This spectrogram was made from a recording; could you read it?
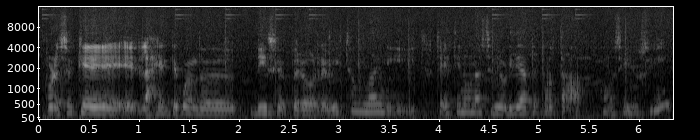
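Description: A man, a magazine editor telling his story as a guest in a TV studio interview, animated and full of "eh" fillers, speaking into a lapel mic. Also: sits high, brisk, vocal fry, slight background noise. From Colombia. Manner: animated storytelling, frequent "eh" fillers, gestures while talking. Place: TV news studio set.

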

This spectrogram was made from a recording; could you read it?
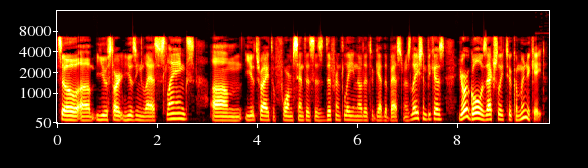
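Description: A man's voice: medium pitch, steady tone, normal speed, a little mellow, no room sound, dull audio. A man whose first language is Portuguese, explaining technical work as an interview guest, with frequent ums and repeated words. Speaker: guest, translation test lead.

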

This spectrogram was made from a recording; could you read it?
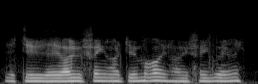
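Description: A man giving halting, off-the-cuff commentary as he walks around outdoors with a handheld camera. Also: a little high, completely flat delivery. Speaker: urban exploration vlogger. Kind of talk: casual walking vlog commentary. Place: outdoors on an overgrown derelict site. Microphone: handheld camera's built-in microphone. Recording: muffled, noisy handheld outdoor recording.

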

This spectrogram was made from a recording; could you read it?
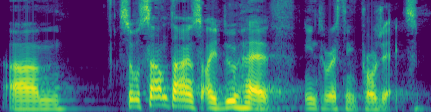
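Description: A man's voice: mid-range voice, expressive, normal speed. A man, giving a casual conference talk in a large auditorium with plenty of fillers and restarts. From Poland. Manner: conversational, many fillers and restarts. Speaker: security conference speaker. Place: large dark auditorium stage.

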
